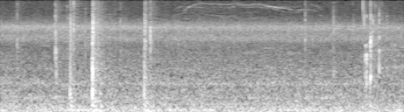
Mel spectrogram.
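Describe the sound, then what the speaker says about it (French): Typing on a computer keyboard connected through a cheap pirate cable, heard as a few sparse, sharp clicks of individual keys in a quiet room. "on va taper quelque chose sur le clavier"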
